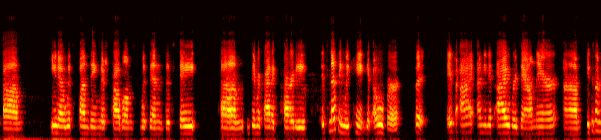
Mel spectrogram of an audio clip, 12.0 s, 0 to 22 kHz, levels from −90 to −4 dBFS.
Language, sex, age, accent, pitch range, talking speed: English, female, 30-49, American, 175-230 Hz, 160 wpm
